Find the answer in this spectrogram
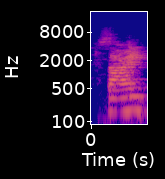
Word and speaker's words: sine: Do not refer to them as sin, cost, and tan. You sound like an idiot. Okay? Sine, cosine, and tangent is how we call those.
